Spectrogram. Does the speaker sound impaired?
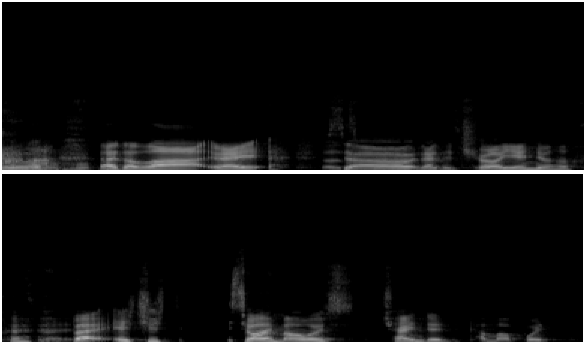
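Yes: born deaf; congenital deafness from birth; had to learn to speak and hear, hard, first full sentence at age five, English difficult.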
